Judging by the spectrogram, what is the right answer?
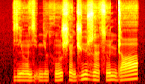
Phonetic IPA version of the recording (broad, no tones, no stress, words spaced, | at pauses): zʲõːzʲɑ̰nʲølhũl ʃãd͡ʒy ɮãsũnʲ ɖɑ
